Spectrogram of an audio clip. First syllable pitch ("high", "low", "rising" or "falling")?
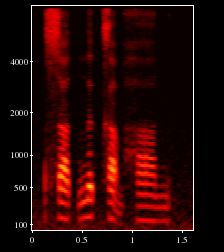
low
